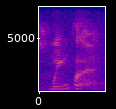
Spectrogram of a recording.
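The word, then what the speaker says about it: Nguyễn Huệ: Nguyen Huệ. That's it, see, listen to her. What's the worst pronunciation you've heard somebody use in Vietnam, apart from me?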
